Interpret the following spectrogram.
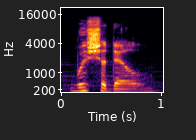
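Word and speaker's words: Wiš'adel: Pronouncing it like it's like a normal S. Oh, like Sha, then Wisha. I want the flames to spread so far you can even see it from Londinium. Wishadel.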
